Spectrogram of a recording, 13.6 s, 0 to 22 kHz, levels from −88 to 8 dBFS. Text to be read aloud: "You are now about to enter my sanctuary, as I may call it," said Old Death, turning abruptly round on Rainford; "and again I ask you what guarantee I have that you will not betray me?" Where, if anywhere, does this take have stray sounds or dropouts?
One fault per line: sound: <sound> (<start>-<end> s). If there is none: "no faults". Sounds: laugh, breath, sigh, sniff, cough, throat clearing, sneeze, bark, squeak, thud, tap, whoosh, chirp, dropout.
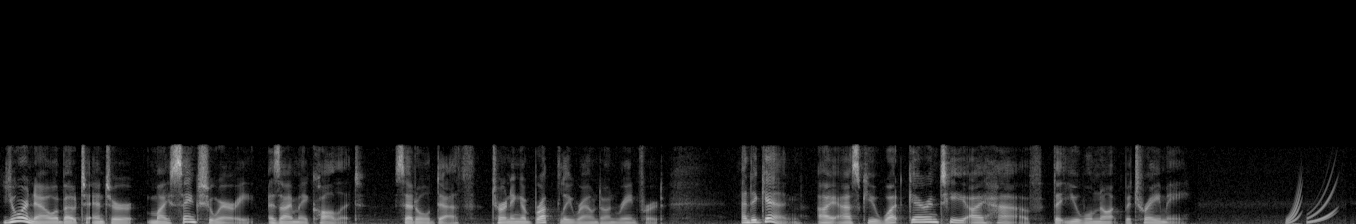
sound: chirp (12.9-13.4 s)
